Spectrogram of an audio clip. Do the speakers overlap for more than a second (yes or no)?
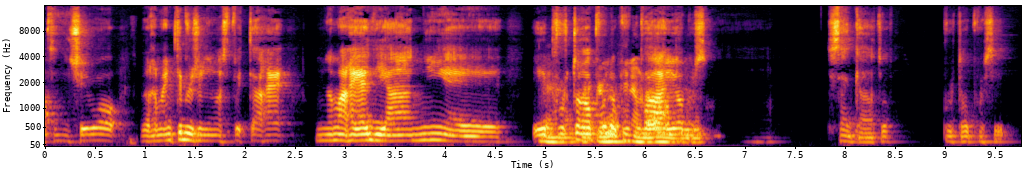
yes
